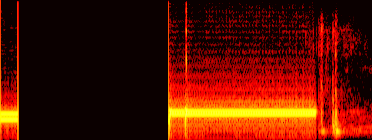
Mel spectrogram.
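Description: Telephone transfer tones on a bank call: a short steady tone, a pause of silence, then a long unbroken tone of about two seconds, followed by a few brief blips.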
